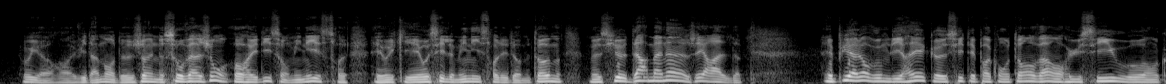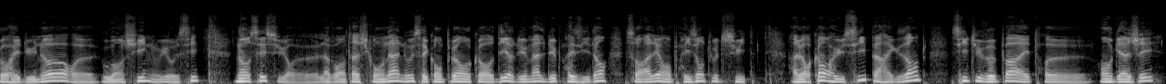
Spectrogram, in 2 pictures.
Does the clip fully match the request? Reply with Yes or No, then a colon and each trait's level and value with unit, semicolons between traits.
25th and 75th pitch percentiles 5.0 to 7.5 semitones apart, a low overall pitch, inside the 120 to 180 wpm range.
No: average, 5.3 semitones; low, 125 Hz; average, 215 wpm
